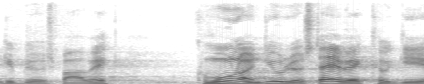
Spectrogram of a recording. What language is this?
Danish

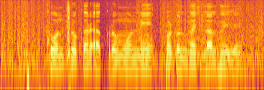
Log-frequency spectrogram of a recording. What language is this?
Bangla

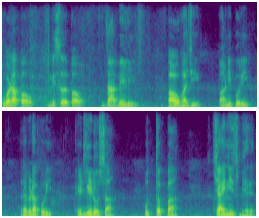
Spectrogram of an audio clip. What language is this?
Marathi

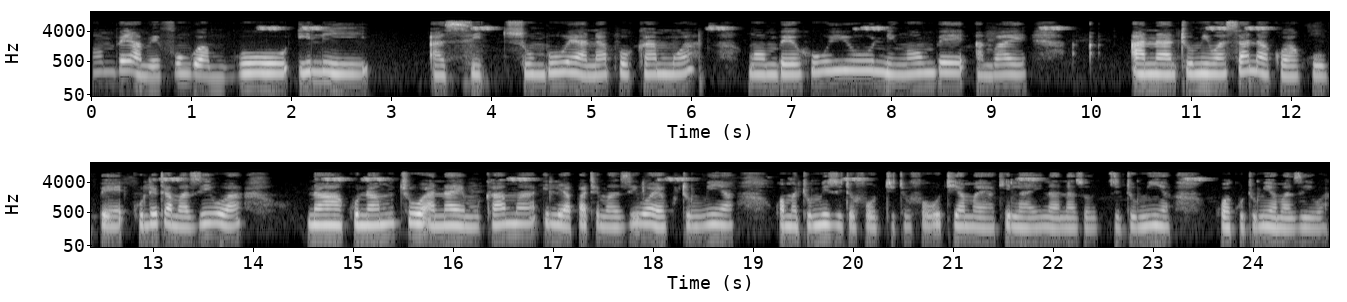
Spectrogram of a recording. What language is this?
Swahili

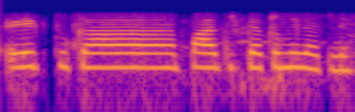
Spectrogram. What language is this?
Konkani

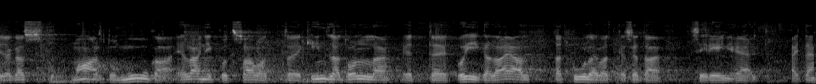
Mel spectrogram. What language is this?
Estonian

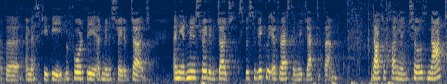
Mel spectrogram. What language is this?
English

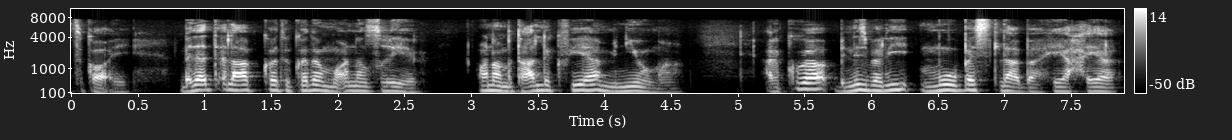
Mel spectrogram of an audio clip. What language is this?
Najdi Arabic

